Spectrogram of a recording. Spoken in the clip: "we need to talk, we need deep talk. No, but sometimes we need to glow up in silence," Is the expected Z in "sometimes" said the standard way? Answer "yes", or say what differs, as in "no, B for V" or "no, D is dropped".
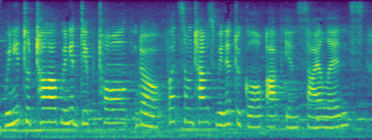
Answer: yes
